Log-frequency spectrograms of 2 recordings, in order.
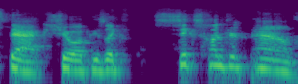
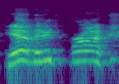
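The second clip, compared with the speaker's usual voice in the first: imitated happy greeting; 10 semitones higher than usual. Violent J spotting his friend on screen, happy cheer. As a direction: cheer like seeing an old buddy. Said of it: "He was like".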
